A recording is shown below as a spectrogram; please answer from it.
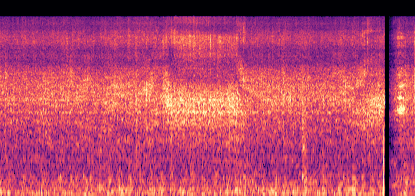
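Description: Potato, pea and carrot strips sizzling steadily in oil on a tawa, with the sound cutting out for a moment just before the end.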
